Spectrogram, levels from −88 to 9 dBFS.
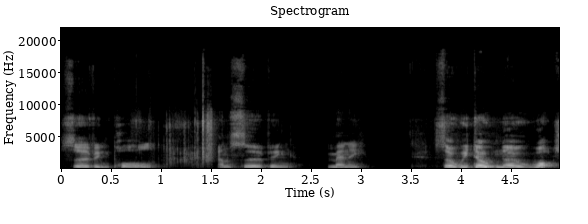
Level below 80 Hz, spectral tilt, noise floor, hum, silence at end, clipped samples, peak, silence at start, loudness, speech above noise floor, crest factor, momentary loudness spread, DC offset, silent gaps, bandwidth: -90 dBFS; -2 dB/octave; -72 dBFS; none; 0 s; under 0.1%; -12 dBFS; 0.05 s; -33 LUFS; 40 dB; 22 dB; 17 LU; under 0.1%; none; 18 kHz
